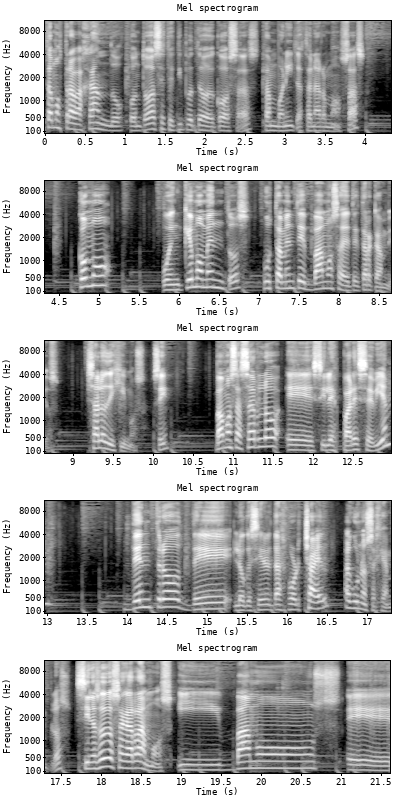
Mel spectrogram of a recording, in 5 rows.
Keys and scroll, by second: 5.7 space, 12.4-15.7 typing, 17.4-18.3 typing, 20.2-21.6 typing.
